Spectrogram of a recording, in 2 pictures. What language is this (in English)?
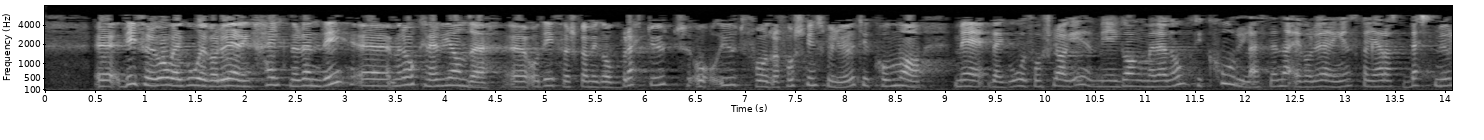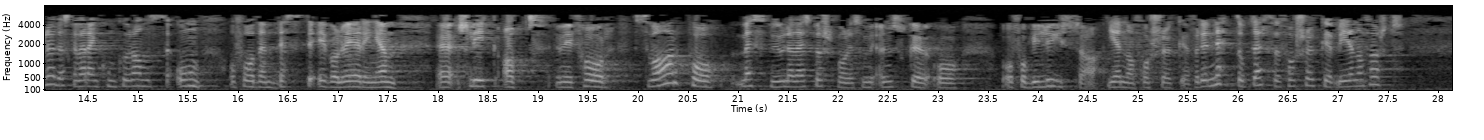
Norwegian Nynorsk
